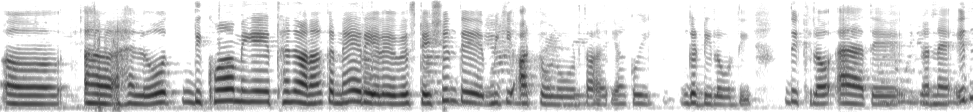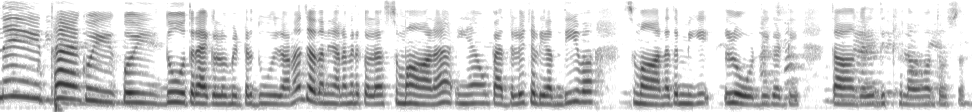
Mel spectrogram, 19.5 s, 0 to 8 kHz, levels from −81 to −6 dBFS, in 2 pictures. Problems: constant background noise, background conversations at intervals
